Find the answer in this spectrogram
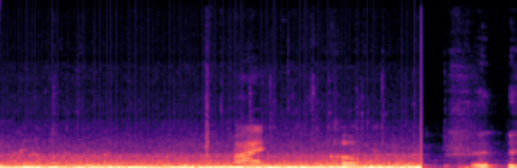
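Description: Steady low rumble of a coach's engine and road noise heard from inside the passenger cabin. It cuts off abruptly near the end.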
